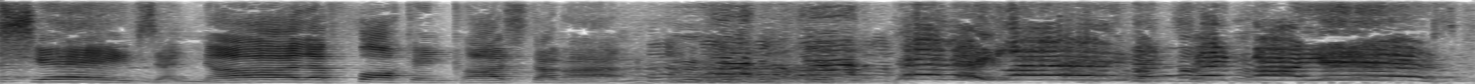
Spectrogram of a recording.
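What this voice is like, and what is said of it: Imitates a comedian singing. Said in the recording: “this is my impression of Eddie Pepitone singing the hit songs of the Beatles”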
